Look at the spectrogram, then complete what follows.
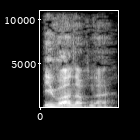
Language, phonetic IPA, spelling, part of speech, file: Russian, [ɪˈvanəvnə], Ивановна, proper noun, Ru-Ивановна.ogg
- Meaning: a female patronymic, Ivanovna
